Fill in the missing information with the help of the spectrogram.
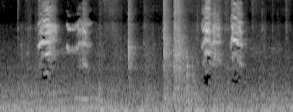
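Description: Lovebirds give shrill, scratchy chirps in short bursts, about five over three seconds, with a few harsh rustling noises between them.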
